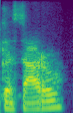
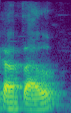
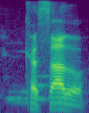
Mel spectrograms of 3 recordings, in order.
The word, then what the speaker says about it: cansado: A lot of people who are just learning Spanish, they pronounce the tired like uh, casado, which means married.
